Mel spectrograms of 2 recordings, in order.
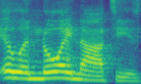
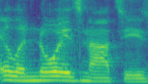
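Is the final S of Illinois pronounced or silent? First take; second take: silent; pronounced. First: Illinois ends without an S sound. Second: Illinois ends with an audible S sound. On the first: The speaker calls it right. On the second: The speaker calls it wrong.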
